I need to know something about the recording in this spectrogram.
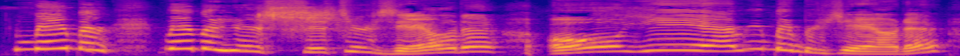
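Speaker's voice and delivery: high, sing-along cartoon reminiscing; Family Guy parody. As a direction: ham up the "remember when" gag. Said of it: "just like Family Guy".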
